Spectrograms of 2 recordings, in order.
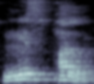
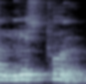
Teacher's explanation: विसर्ग परिवर्तित होकर मूर्धन्य सा हो जाता है।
